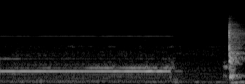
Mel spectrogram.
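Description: LE 420 lens auto edger giving off a steady whine of several held pitches as its edging cycle ends and it comes to rest, cutting off abruptly near the end.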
